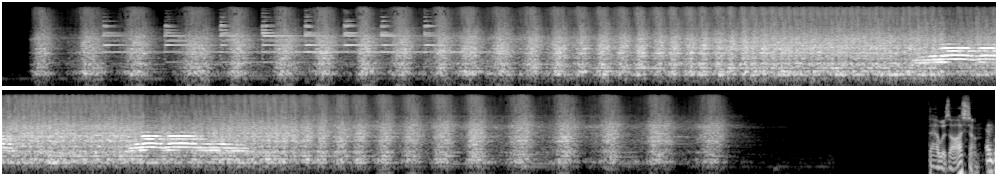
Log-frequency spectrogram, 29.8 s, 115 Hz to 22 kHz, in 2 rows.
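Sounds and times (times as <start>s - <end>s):
hand-worked silent-film sound-effect device mimicking a passing train: 0.4s - 26.2s
whistle-like toots of a sound-effect device: 13.4s - 19.1s
speech: 29.1s - 29.8s.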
